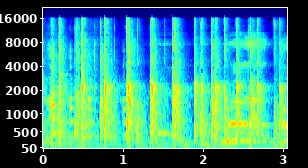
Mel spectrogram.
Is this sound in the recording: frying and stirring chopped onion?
no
